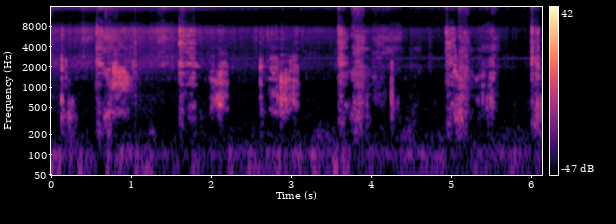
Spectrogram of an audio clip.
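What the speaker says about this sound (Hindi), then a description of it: "और इस सूजी को हमें तब तक चलाना है जब तक कि ये डो के फॉर्म में ना आ जाए।" Semolina being stirred in a kadhai with fried curry leaves, a spoon scraping and swishing in uneven strokes over a soft, steady sizzle, close and alone.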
